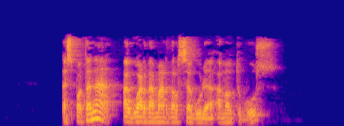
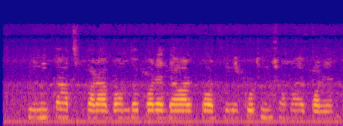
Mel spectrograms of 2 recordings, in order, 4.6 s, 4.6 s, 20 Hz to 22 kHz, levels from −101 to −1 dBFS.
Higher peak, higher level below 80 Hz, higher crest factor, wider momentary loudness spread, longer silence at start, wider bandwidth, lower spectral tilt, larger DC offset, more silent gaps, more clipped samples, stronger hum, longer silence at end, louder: first, -2 dBFS vs -8 dBFS; about the same, -58 dBFS vs -62 dBFS; about the same, 18 dB vs 16 dB; second, 9 LU vs 13 LU; first, 0.85 s vs 0.05 s; second, 8.4 kHz vs 10.5 kHz; second, -3 dB/octave vs -6.5 dB/octave; neither; neither; neither; neither; first, 0.95 s vs 0 s; first, -18 LUFS vs -25 LUFS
